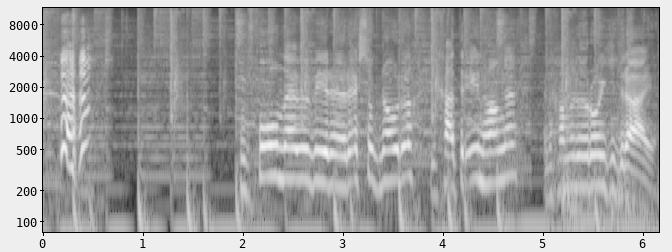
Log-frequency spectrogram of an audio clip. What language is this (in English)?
Dutch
